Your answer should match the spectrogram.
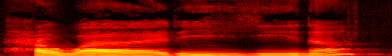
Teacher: Ha again is going to be from the middle of the throat.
